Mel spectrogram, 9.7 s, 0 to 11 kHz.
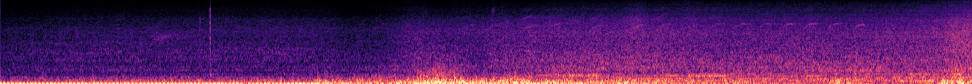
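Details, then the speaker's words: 2007 Nissan X-Trail, nearly 300,000 km, run after head gasket replacement: steady even running with cooling fans whirring, no misfire or knock, no water or black smoke from exhaust, no creamy oil or coolant; healthy. "see no more water or black smoke coming out still good"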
